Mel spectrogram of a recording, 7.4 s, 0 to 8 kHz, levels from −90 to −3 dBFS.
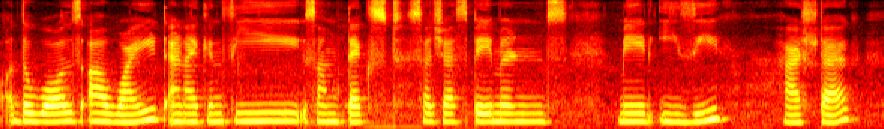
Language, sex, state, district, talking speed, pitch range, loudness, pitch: English, female, Karnataka, Bangalore, 140 wpm, 185-195 Hz, -17 LUFS, 190 Hz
